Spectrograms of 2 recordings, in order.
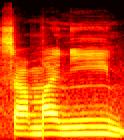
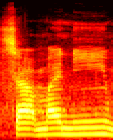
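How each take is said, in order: Both takes have the same delivery.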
